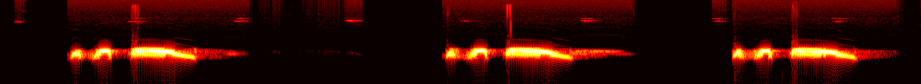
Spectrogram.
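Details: Spotted dove call used to stimulate other doves to call: three cooing phrases about two and a half seconds apart, each two short rising notes then a long, slightly rough coo sliding downward; no other sounds.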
